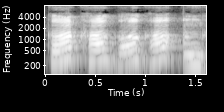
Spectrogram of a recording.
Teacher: अब क ख ग घ अंग का उच्चारण स्थान कंठ होता है, यानी हमारी जिह्वा कंठ को छूती है तो वहाँ से क ख ग घ अंग निकलते हैं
